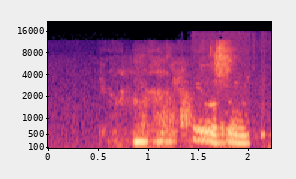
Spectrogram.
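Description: A person's voice, brief indistinct speech or vocal sounds coming over a video-call microphone, starting about a second in after a short silence.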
